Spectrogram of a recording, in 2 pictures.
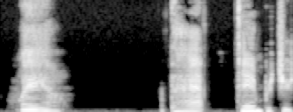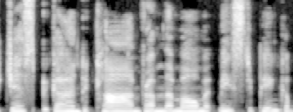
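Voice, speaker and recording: Fairly slow and fairly high-pitched, a woman speaks with a Southern US accent. The sound is dry and close, without echo. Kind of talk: comedic scripted letter reading.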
